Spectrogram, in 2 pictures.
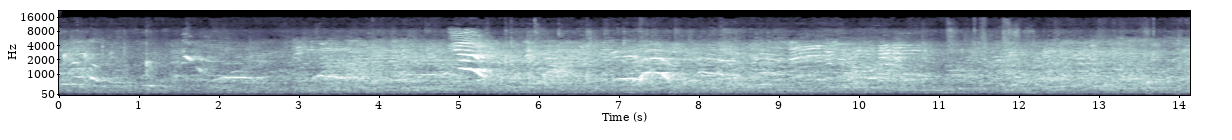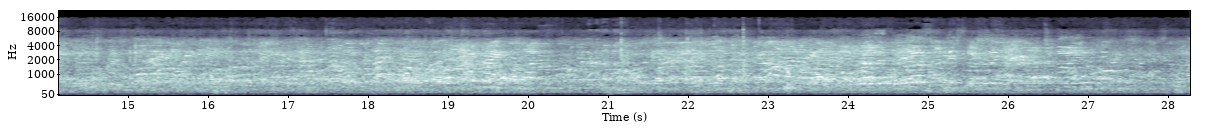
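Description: A crowd of children and adults chatters and calls out loudly in a large echoing hall.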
